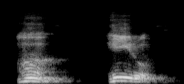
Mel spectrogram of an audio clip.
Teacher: produced by restricting the airflow through the open glottis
